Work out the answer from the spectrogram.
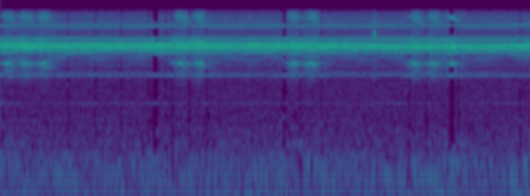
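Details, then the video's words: Night chorus of crickets following rainfall, a continuous shrill trill with brighter paired chirp bursts standing out roughly every second and a half, faint hum beneath. "Crickets Chirping"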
